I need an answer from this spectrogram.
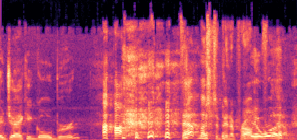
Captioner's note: both laugh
